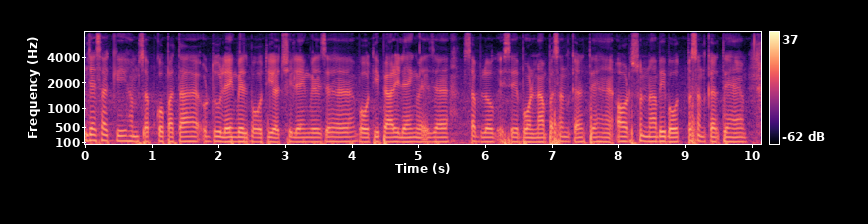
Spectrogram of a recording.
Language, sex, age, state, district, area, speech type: Urdu, male, 18-30, Bihar, Saharsa, rural, spontaneous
